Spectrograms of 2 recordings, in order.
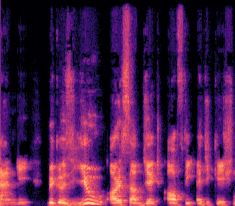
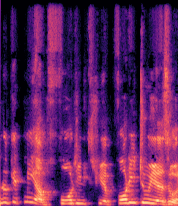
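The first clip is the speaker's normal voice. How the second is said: much higher, comic exasperation; self-mocking exclamation; 9 semitones higher than usual. Real, not acted. Host joking about his own age to the debater, high and comic. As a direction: throw yourself in as the sorry example.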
